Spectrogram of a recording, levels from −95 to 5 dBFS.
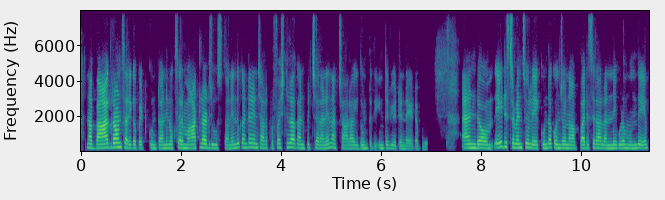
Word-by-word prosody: నా 215 - +6
బ్యాక్గ్రౌండ్ 230 +4 +8
సరిగ్గా 195 -2 +1
పెట్టుకుంటాను. 185 0 -4
నేను 195 0 -1
ఒకసారి 200 0 -1
మాట్లాడి 210 +1 +2
చూస్తాను, 185 0 -5
ఎందుకంటే 235 +2 -2
నేను 220 -2 -3
చాలా 205 0 -3
ప్రొఫెషనల్‌గా 225 +4 -1
కనిపించాలనేది 195 +1 -3
నాకు 210 - -6
చాలా 185 +1 -4
ఇది 185 - -6
ఉంటది. 195 - -8
ఇంటర్వ్యూ 185 0 -5
అటెండ్ 165 -2 -7
అయ్యేటప్పుడు. 155 0 -11 0.8
అండ్ 210 -1 +2 0.4
ఏ - - +6
డిస్టర్బెన్స్ 220 -2 +1
లేకుండా 200 +3 0
కొంచెం 200 -1 0
నా - - +1 0.2
పరిసరాలన్నీ 190 -1 0
కూడా, 200 0 0
ముందే 190 +2 -1
200 Hz, 155 wpm, -25 LUFS, 185-215 Hz, 0.8 s, బ్యాక్గ్రౌండ్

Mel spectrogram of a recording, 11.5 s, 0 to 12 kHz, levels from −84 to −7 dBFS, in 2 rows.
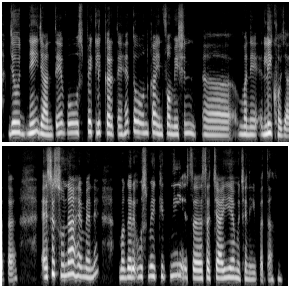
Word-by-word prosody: जो 240 +1 +6
नहीं 220 +5 +2
जानते 180 -3 +1
हैं 230 - 0
वो 230 +1 0
उस 225 - -5
पे 250 -1 +4
क्लिक 230 0 -2
करते 200 -3 +1
हैं, 220 +6 -3
तो 255 -2 +2
उनका 225 +1 -1
इन्फॉर्मेशन 205 +1 -1 0.2
अ, 175 -2 -3
मने 185 -2 -2
लीक 215 +3 +5
हो 175 - +2
जाता 150 -3 -4
है। 190 +6 -8 0.6
ऐसे 295 +7 +6
सुना 280 +1 +3
है 245 - +1
मैंने 225 - -2 0.4
मगर 215 +1 +3
उसमें 230 +2 -1
कितनी 245 0 -4
स 195 -1 +3
सच्चाई 200 0 +2
है, 215 -1 +3
मुझे 190 -2 -3
नहीं 165 -1 -7
पता 175 - -9
हूँ। 170 -2 -10
210 Hz, 175 wpm, -21 LUFS, 190-230 Hz, 0.6 s, जो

